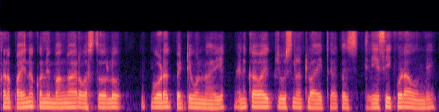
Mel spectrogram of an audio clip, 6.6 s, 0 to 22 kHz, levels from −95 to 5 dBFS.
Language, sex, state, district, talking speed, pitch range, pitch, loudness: Telugu, male, Telangana, Hyderabad, 125 wpm, 115-125 Hz, 120 Hz, -16 LUFS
